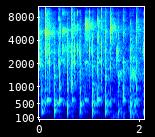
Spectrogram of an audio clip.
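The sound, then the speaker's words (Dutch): Gin, lemon juice and egg white shaken in a nearly empty apricot jam jar, giving many quiet, rhythmic sloshing knocks in a steady back-and-forth beat. “ik heb hier een jampot met bijna lege jampot van abrikozenjam. Ja. Daar heb ik gin en citroensap en eiwit in gedaan. Dat ga ik even voor je shaken.”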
